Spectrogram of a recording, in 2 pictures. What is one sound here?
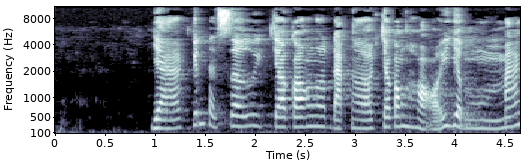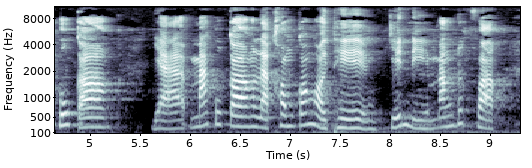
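A young woman speaks calmly into a microphone, heard through a loudspeaker in a large room.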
